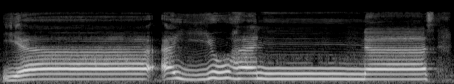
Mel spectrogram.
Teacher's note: nun yang ada tanda syaddah ataupun sabdu mestilah didengungkan. Jadi kita baca ya ayyuhan nas, dengungkan.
